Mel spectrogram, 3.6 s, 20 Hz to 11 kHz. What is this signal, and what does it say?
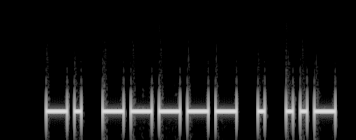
Morse code, heard as a keyed tone, about 17 wpm, 700 Hz. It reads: N0EU
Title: USA Call Signs - 4 Characters - Repeated 3x - 17wpm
